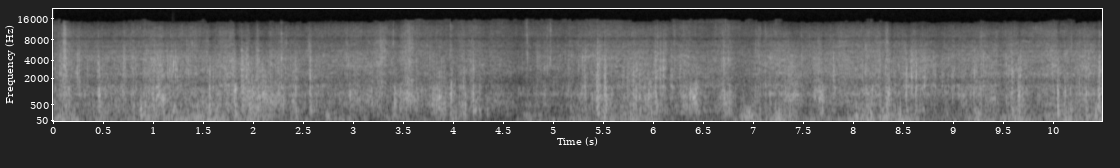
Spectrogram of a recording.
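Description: Wind buffeting the microphone over a mountain bike's tyres rolling down a dirt forest trail, with frequent short knocks and rattles from the bike over roots and bumps.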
